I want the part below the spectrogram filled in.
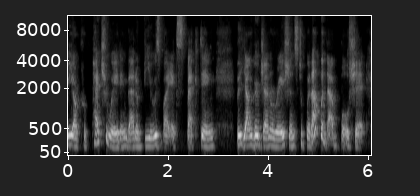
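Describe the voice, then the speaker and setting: Her voice is dark and mellow in tone, fairly low for a woman, with ordinary pitch variation. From Malaysia. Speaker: screenwriter and film director. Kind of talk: casual interview chat.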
